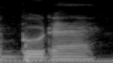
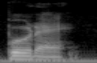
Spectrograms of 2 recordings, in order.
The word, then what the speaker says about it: boudin: You gotta go full Cajun in that last syllable. Boudin. Boudin.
